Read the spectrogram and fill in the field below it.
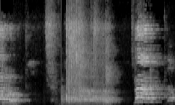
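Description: A classroom of students bursts into a short cheer clap (tepuk semangat) lasting about a second, a dense flurry of hand claps between stretches of a voice talking before and after.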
